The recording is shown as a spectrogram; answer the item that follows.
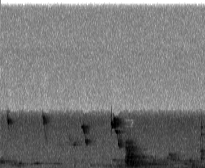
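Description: Faint bird chirps: a few short, high calls that slide downward in pitch, with one louder call about two and a half seconds in.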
